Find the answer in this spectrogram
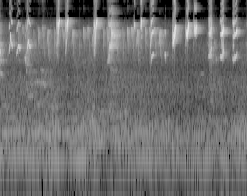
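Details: Sunbird song used for tutoring other cage birds: sharp, very high chips and short trilled bursts delivered quickly and irregularly, some notes buzzy, others thin and piercing, with a faint low hum beneath.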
